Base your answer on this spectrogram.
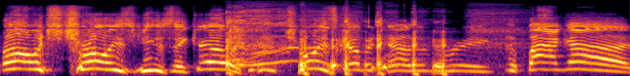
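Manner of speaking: very high-pitched screaming. Imagining a wrestling commentator announcing an entrance: Jim Ross screaming. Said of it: "Jim Ross screaming".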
